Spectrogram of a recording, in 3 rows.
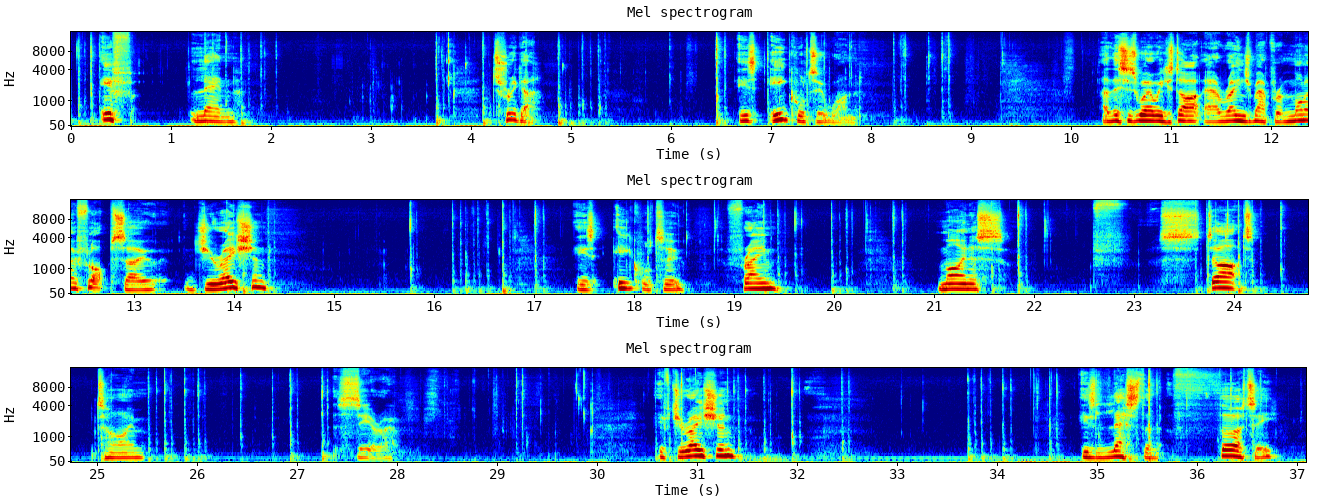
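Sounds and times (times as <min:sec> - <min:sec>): faint computer keyboard typing: 0:00.0 - 0:02.2, 0:02.9 - 0:09.0, 0:15.7 - 0:17.2, 0:19.4 - 0:20.8, 0:21.5 - 0:22.2, 0:23.6 - 0:24.6, 0:25.4 - 0:27.4, 0:28.7 - 0:29.6, 0:30.6 - 0:34.7.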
